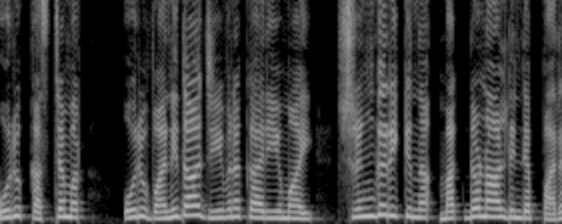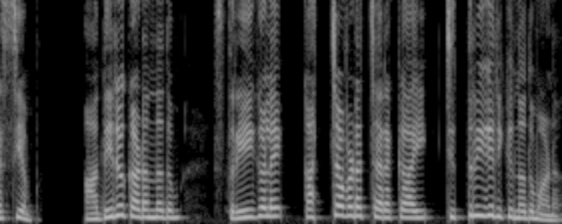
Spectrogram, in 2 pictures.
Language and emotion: Malayalam, disgusted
